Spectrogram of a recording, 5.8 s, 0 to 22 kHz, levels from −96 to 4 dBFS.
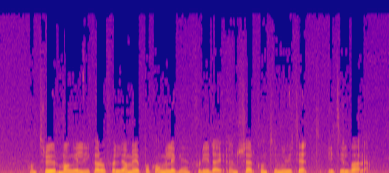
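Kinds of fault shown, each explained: No faults heard in this speech; the steady room tone sits about 22 dB below the talker and belongs to the recording space.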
